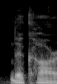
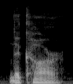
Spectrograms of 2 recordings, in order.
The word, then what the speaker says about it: Dakar: hello Dr hansang here the car is the capital and largest city of Syle known for its vibrant culture historical sites and economic importance in English it's pronounced the car and in French it's the car n Nar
